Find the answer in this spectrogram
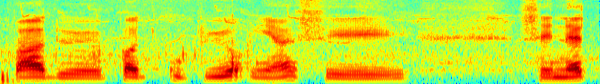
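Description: A man's voice: medium pitch, steady tone, measured pace. A man in his fifties talking casually and repetitively as a radio operator, recorded outdoors by a camera a short way off. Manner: repetitive, colloquial. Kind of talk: casual two-way radio chat. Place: outdoors by a gravel drive in a rural garden. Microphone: camera a metre or two away. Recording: noisy outdoor camera audio with wind.

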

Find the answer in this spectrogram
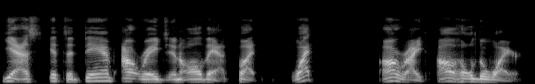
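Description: A man's voice: medium pitch, a little slow, bright, forceful tone, no room sound. Man doing a cheeky, slangy burglar. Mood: wheedling. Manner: slangy, casual, chatty. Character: easygoing slangy male burglar, cheeky and relaxed.

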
